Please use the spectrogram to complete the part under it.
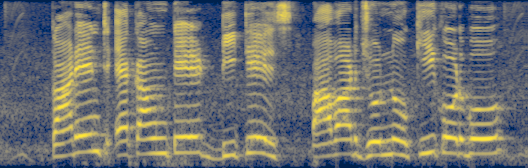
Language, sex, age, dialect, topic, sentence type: Bengali, male, 46-50, Standard Colloquial, banking, question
